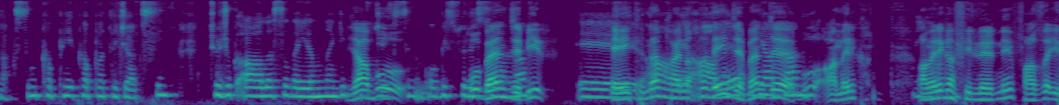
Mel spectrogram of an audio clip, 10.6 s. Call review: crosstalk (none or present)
present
